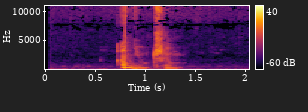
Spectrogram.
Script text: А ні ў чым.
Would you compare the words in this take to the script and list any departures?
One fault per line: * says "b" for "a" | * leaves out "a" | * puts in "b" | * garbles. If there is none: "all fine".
all fine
